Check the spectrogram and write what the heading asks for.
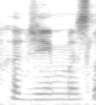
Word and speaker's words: Kojima: In light of old boys, Kajumis, Kajamis, Whatever. Kojima. It's called Jima, Sheree.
